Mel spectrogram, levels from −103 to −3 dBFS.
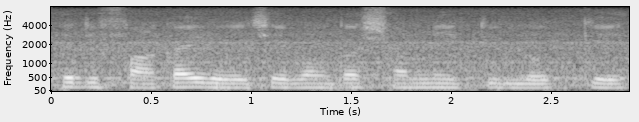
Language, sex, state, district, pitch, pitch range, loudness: Bengali, male, West Bengal, North 24 Parganas, 145 Hz, 140-150 Hz, -17 LUFS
